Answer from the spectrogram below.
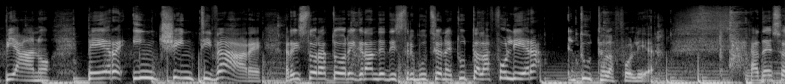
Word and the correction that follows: filiera: arriverà l'SMS, non si dice foliera, si dice filiera.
